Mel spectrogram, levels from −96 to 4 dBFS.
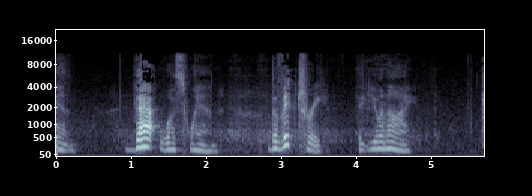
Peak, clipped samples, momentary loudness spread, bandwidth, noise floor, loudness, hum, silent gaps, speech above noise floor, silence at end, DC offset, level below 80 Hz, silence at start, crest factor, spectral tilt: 0 dBFS; under 0.1%; 26 LU; 11.5 kHz; -64 dBFS; -22 LUFS; none; none; 41 dB; 0 s; under 0.1%; -78 dBFS; 0 s; 26 dB; -5 dB/octave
